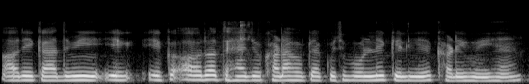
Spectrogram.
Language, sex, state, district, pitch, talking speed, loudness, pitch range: Hindi, female, Uttar Pradesh, Lucknow, 190 Hz, 180 wpm, -13 LUFS, 185-200 Hz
